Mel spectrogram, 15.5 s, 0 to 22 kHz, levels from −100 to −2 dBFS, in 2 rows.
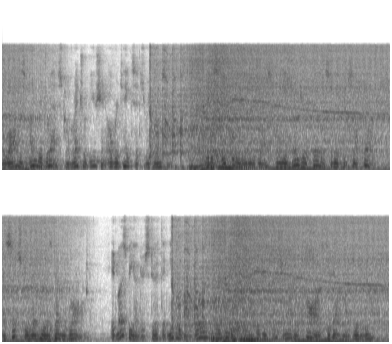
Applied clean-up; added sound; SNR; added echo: none; Engine starting / Car; 1 dB; reverberation time 1.0 s.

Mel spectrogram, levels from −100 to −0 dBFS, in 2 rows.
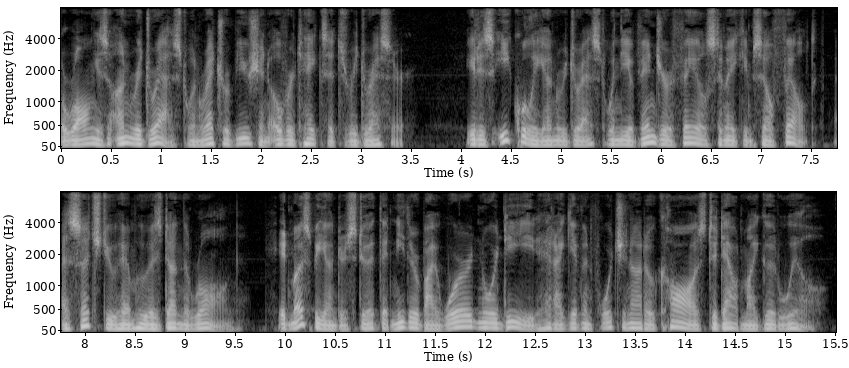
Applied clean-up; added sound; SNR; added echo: none; none; none; none.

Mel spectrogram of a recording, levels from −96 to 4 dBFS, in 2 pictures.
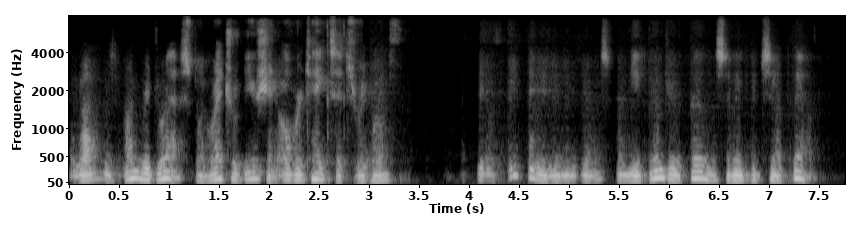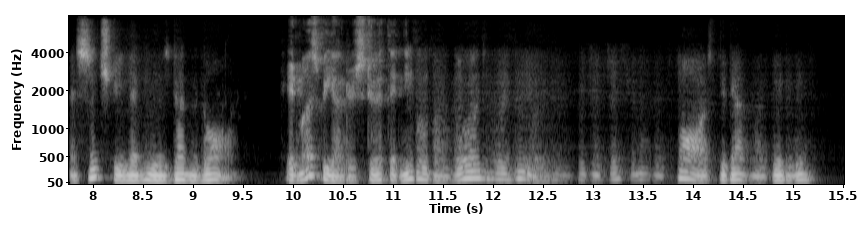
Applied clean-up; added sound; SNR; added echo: neural mask model DeepFilterNet 3.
